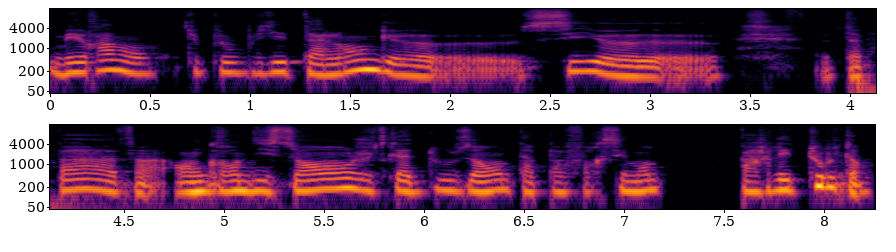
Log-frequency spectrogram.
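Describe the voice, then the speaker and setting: A woman's very slow, fairly low-pitched voice with a dark, mellow tone and ordinary pitch variation, on a very clean recording with a silent background. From Madagascar. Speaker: psychologist and Malagasy language teacher. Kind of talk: casual interview.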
